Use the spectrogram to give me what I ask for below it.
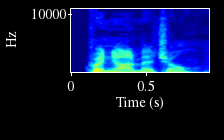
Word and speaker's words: Quinyon Mitchell: How do I pronounce this guy's name? Quinyon Mitchell? – Quinyon Mitchell.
